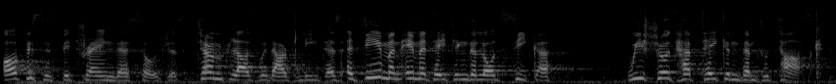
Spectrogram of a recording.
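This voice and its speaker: A woman's voice: mid-range voice, normal speed, fairly bright tone, natural voice. A woman voicing a blunt stern warrior. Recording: distant game audio with long reverb.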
